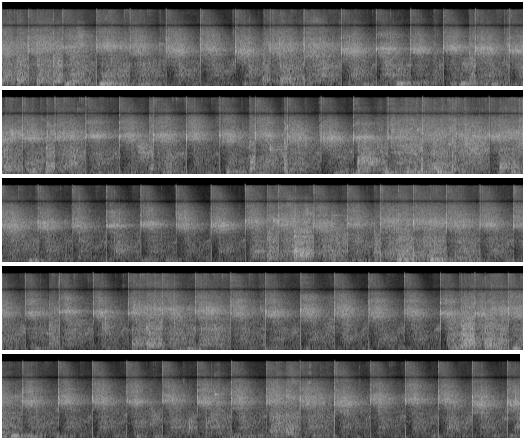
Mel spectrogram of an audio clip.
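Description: Boxing gloves and footwork during sparring: quick taps and thuds, about three or four a second, keeping up throughout.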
